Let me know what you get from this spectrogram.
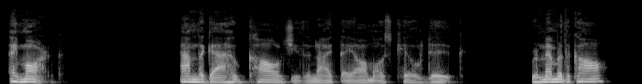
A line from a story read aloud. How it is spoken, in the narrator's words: I lean down and in a low voice say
